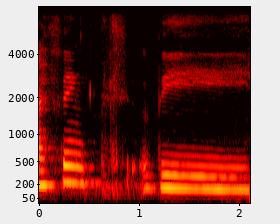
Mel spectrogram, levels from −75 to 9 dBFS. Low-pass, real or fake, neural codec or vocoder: 7.2 kHz; real; none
